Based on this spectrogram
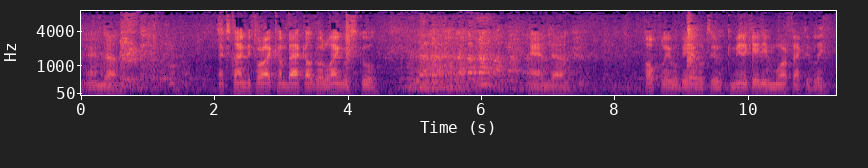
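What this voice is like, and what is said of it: Midwestern American accent. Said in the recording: “my Midwestern accent”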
